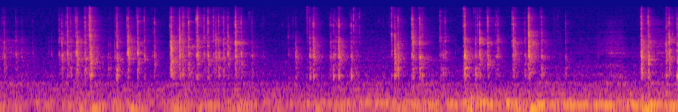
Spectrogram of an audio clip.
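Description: Computer keyboard keystrokes: typing in quick irregular runs, with a short pause about three seconds in.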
